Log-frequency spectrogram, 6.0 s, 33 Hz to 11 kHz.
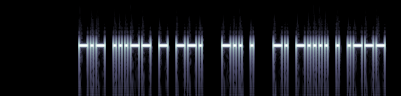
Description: Morse code, heard as a keyed tone, about 28 wpm, 700 Hz. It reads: K3TG DE N6EJ
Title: USA Callsign DE Callsign - 4 Characters - 28wpm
